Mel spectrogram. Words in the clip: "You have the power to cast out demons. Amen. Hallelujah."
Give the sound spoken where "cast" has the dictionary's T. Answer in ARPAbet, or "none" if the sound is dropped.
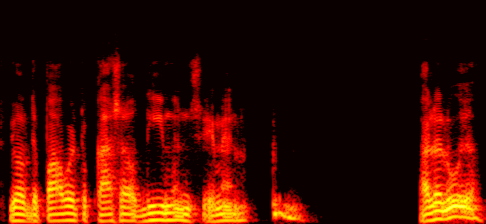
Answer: none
